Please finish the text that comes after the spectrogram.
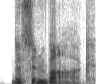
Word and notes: disembark: British English

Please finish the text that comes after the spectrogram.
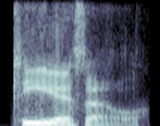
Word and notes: TESL: British English

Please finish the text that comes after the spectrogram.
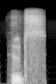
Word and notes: hoots: British English

